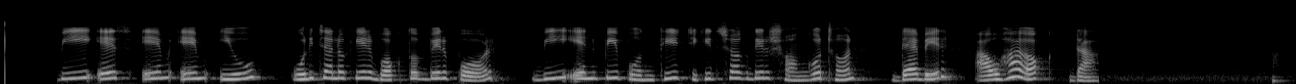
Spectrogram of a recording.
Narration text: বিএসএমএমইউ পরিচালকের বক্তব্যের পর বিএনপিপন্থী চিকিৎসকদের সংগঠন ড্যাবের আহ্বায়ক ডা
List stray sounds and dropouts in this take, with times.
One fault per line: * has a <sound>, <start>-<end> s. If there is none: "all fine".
all fine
